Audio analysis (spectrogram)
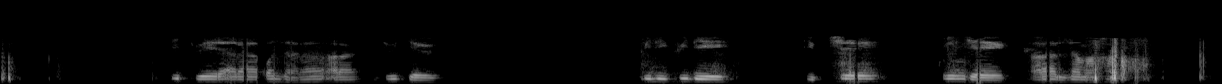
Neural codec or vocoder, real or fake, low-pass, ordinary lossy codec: none; real; 3.6 kHz; MP3, 16 kbps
